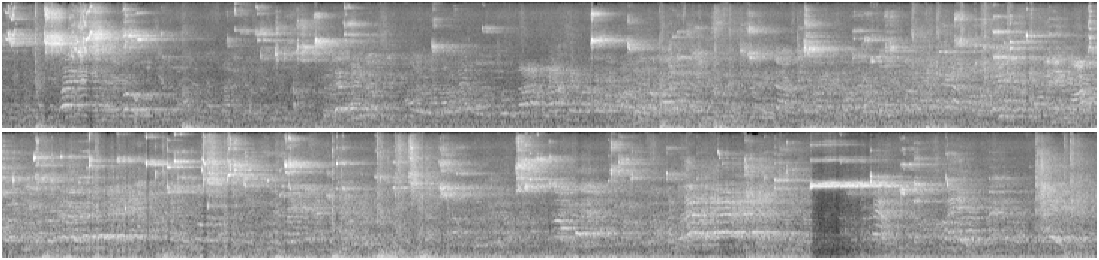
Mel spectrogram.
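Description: Basketball game on a hardwood gym floor: a ball bouncing in repeated thuds, with players' voices calling out indistinctly, heard in a large gym hall.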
